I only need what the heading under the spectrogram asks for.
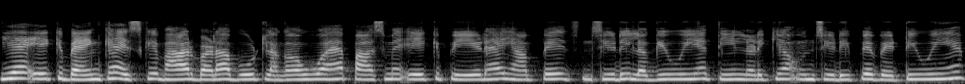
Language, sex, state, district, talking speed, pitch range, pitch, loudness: Hindi, female, Chhattisgarh, Bilaspur, 185 wpm, 225-245 Hz, 235 Hz, -16 LUFS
